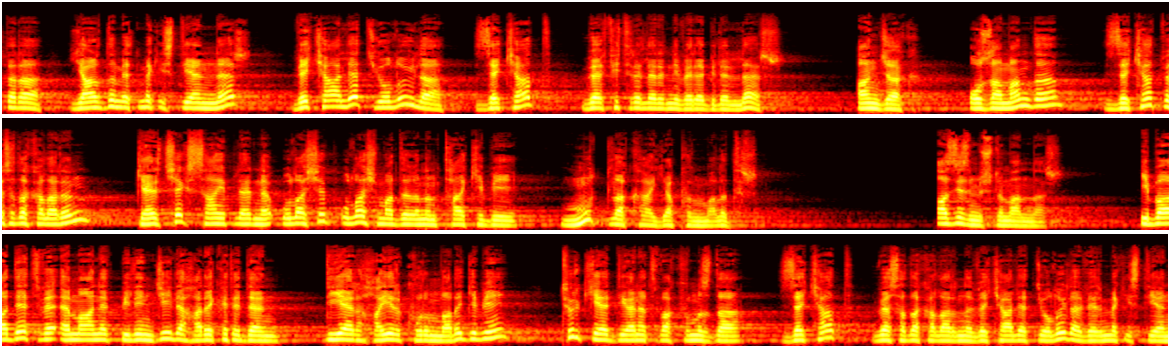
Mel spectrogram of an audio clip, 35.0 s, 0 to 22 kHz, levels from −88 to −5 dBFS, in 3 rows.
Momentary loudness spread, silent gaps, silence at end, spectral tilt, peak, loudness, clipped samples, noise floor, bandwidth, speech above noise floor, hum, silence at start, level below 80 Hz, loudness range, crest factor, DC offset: 9 LU; none; 0 s; -5.5 dB/octave; 0 dBFS; -18 LUFS; under 0.1%; -69 dBFS; 15 kHz; 52 dB; none; 0 s; -62 dBFS; 5 LU; 18 dB; under 0.1%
